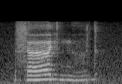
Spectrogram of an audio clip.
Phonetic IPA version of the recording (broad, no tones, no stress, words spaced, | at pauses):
sɜːɾʲe̤d n̪ə̤d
